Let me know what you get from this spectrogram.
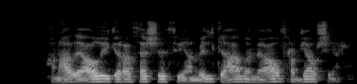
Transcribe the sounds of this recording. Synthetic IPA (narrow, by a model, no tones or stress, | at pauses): hanhavðɪaːwðicaɾavθɛsːʏθvihanːvɪlt̪ɪhaːvamɛɣaːwfɾamçaːwsjɛɾ̥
